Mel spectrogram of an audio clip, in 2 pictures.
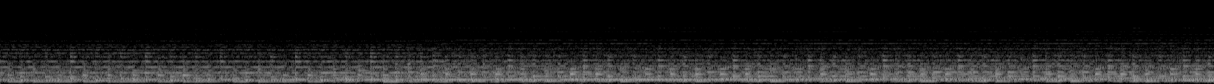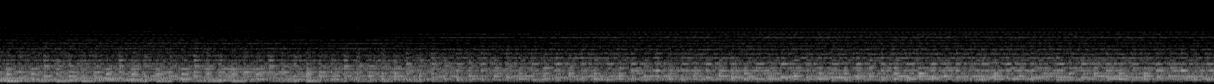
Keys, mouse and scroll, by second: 3.0 x, 4.5-5.4 typing, 6.9 7, 7.2 Return, 12.5 ctrl+z, 13.0 ctrl+z, 18.6 typing, 19.0 Return, 21.9 Escape, 22.9 z, 23.5 x.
